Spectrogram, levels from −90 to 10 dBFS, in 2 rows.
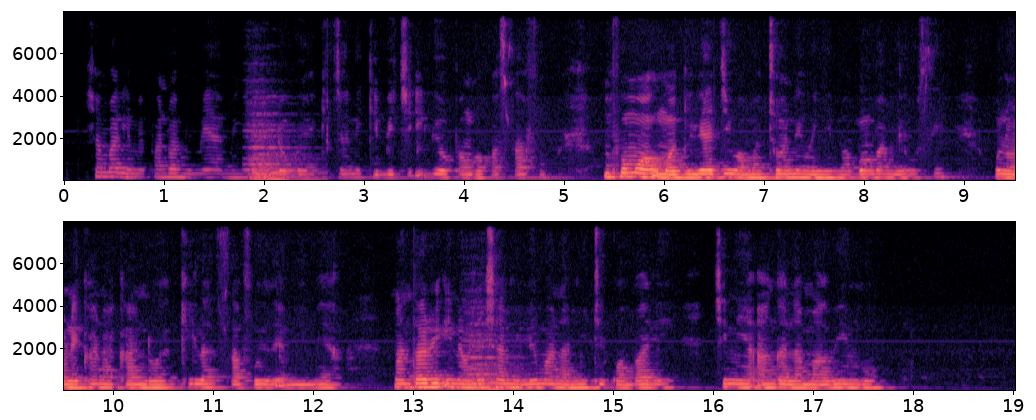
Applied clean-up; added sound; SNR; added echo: none; Musical instrument; 11 dB; none.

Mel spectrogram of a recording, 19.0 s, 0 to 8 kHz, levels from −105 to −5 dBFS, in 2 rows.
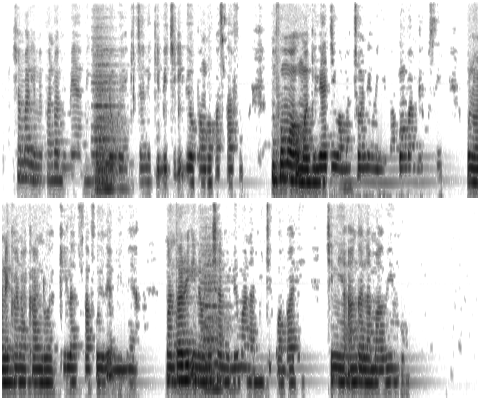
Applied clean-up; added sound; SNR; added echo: classical method spectral subtraction.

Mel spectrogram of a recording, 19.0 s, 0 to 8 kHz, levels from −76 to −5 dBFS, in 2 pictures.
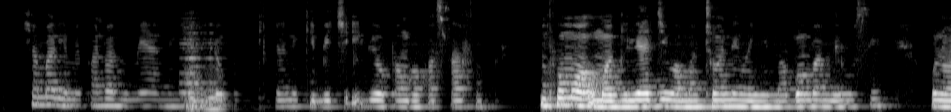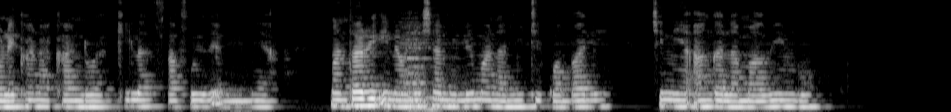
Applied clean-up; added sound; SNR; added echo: neural mask model RNNoise.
